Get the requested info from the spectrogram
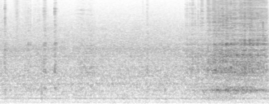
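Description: Faint scraping of a tool dragged through wet acrylic paint on canvas, with a few small ticks. About three seconds in comes a louder rubbing scrape lasting about a second, as the board under the canvas is turned on the worktable.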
